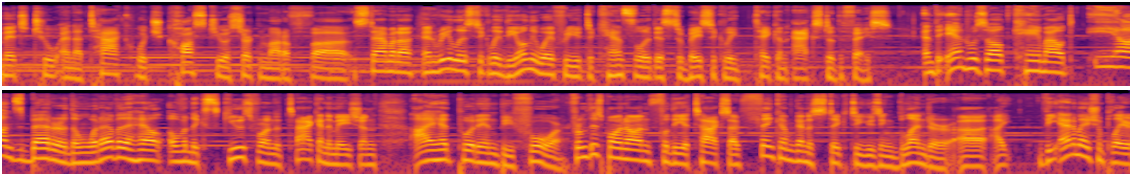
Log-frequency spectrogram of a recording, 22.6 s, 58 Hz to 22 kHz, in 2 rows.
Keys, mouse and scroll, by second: 0.0-0.8 typing, 0.1 ctrl+z, 1.1 ctrl+s, 1.5 Delete, 1.8 scroll down 1, 1.9 ctrl+s, 2.1 ctrl+c, 2.3-4.6 typing, 2.5 ctrl+v, 2.7 ctrl+v, 2.7 Delete, 2.8 ctrl+v, 4.4 ctrl+z, 5.0 scroll up 1, 5.3 scroll down 1, 5.3 scroll up 1, 6.0-8.6 typing, 6.1 scroll down 1, 6.2 middle click, 6.3 Escape, 7.1 shift+scroll down 1, 8.3 scroll down 1, 8.7 ctrl+z.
